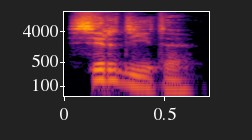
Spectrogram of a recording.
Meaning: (adverb) 1. angrily, in a cross manner 2. scowlingly; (adjective) short neuter singular of серди́тый (serdítyj)
- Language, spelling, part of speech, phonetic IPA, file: Russian, сердито, adverb / adjective, [sʲɪrˈdʲitə], Ru-сердито.ogg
